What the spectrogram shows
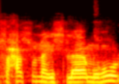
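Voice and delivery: ordinary talk

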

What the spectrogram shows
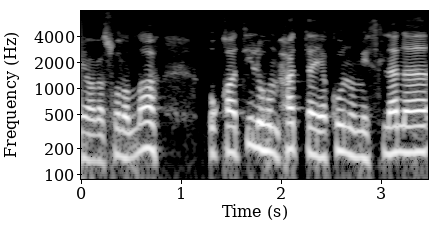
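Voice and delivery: normal talking voice

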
